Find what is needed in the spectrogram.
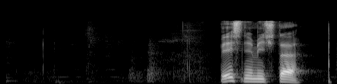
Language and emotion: Russian, positive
